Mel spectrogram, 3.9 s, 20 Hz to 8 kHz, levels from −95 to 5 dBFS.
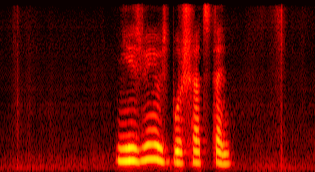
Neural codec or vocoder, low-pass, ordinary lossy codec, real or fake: codec, 24 kHz, 0.5 kbps, DualCodec; 7.2 kHz; AAC, 32 kbps; fake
